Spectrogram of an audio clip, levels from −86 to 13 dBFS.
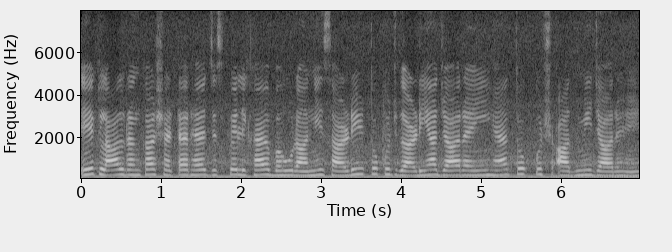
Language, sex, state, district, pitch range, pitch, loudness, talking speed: Hindi, female, Bihar, Samastipur, 220-250 Hz, 235 Hz, -16 LUFS, 195 wpm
